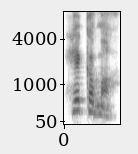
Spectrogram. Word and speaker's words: jicama: to know I um jicama is that one yeah am I saying it right yes yes it's actually like spelled with a J you know right like yeah please j i c a m a oh okay yeah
